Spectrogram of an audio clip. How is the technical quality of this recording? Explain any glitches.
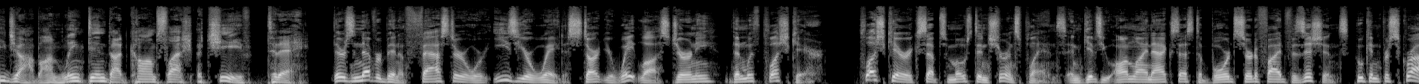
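No glitches or technical faults are audible anywhere in the recording.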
